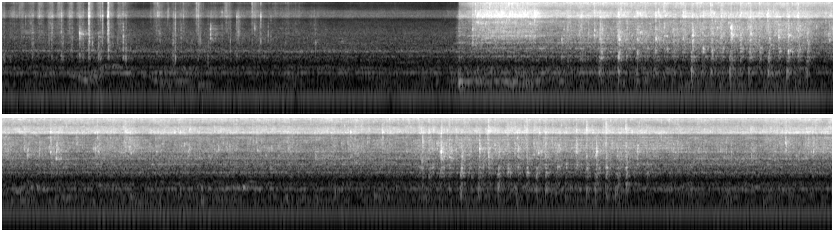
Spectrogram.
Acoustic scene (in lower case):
restroom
